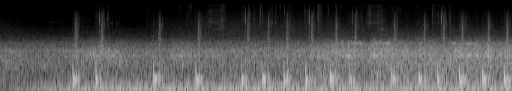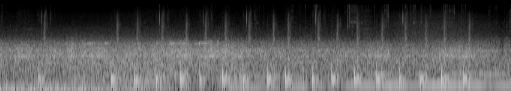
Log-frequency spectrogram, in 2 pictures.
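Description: Small footsteps tap steadily on hollow wooden boards.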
